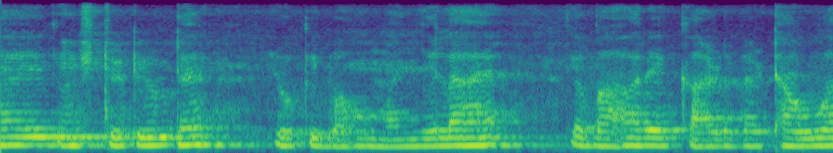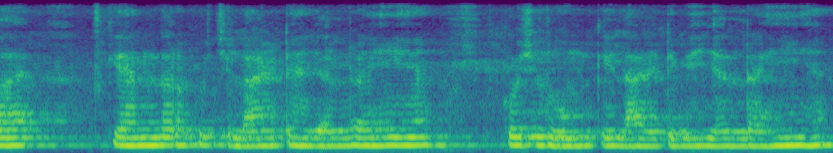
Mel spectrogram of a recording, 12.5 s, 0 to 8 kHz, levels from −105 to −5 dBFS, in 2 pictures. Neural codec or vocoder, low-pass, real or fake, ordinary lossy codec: codec, 16 kHz, 8 kbps, FreqCodec, smaller model; 7.2 kHz; fake; none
